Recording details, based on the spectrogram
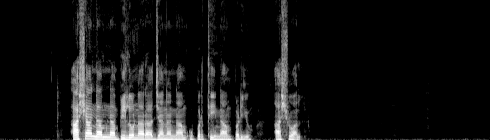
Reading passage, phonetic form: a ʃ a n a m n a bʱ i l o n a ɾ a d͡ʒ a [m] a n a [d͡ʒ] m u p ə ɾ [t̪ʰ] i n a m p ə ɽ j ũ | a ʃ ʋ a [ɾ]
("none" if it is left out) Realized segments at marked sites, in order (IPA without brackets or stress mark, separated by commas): n, none, t̪ʰ, l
